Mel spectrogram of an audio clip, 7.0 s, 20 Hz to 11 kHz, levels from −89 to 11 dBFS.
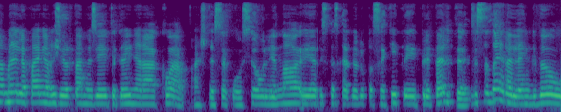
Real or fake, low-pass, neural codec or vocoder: fake; 9.9 kHz; codec, 44.1 kHz, 3.4 kbps, Pupu-Codec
